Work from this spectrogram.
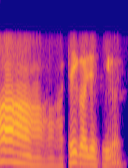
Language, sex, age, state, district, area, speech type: Odia, male, 60+, Odisha, Bargarh, urban, conversation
